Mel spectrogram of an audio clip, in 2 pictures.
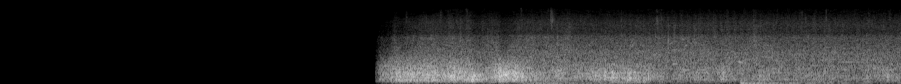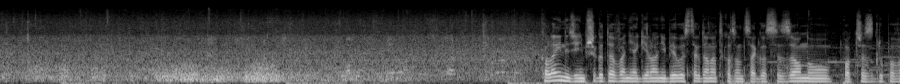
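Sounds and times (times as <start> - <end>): rain falling: 3.8 - 18.0
low rumble: 3.9 - 14.9
rain drop ticks: 3.9 - 18.0.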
